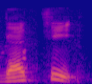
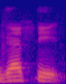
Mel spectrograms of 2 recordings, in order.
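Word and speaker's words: 같이: bisikin di depan guru jadi itu dibacanya gaci bukan Gati tapi gaci Heeh jadi bisa dibilang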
